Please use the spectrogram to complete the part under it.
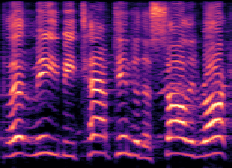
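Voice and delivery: shouting testimony from the pulpit; full-force preaching. Acted. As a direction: preach it out over the music.

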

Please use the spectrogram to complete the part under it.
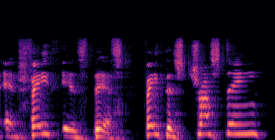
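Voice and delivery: ordinary delivery

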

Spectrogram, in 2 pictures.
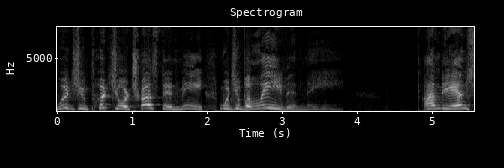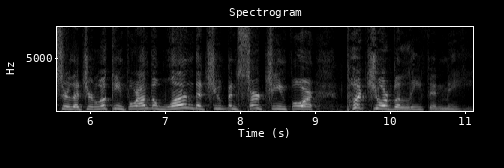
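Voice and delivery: loud, high-pitched appeal as Jesus; ringing, urgent sermon call; impassioned preaching. Acted. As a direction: plead for their trust with a preacher's full force.

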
